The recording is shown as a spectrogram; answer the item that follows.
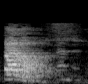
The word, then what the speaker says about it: Thanatos: Thanatos, como acento en la primera taje, Thanatos.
